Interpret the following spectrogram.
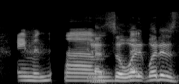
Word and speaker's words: Gaiman: Gaiman.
